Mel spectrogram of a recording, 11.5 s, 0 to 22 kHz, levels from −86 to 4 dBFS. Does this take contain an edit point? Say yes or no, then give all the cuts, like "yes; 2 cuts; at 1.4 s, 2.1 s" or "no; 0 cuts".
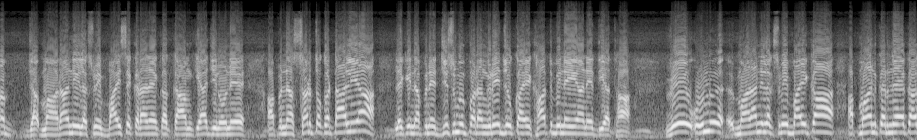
no; 0 cuts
